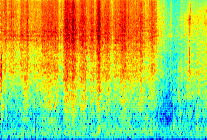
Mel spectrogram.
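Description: A person chewing a mouthful of food close to the microphone: irregular soft crunching and crackling, quieter in the last second.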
